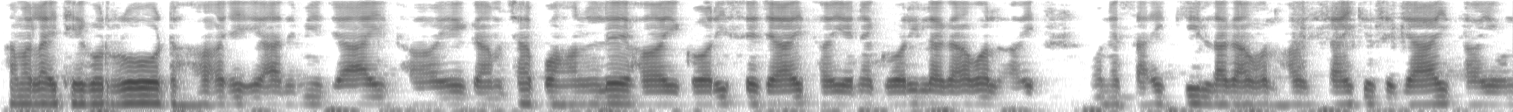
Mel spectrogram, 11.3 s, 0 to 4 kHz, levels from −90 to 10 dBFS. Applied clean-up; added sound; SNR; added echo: classical method WPE with log-MMSE.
